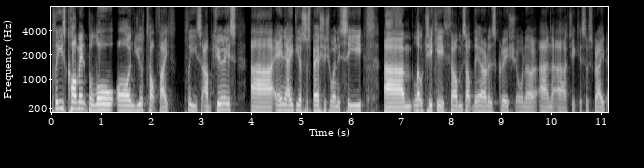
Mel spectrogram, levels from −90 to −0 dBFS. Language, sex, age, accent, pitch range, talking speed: English, male, 30-49, British, 115-135 Hz, 170 wpm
